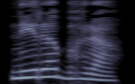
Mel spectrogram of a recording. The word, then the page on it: ನಿರಭ್ರ: kannada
